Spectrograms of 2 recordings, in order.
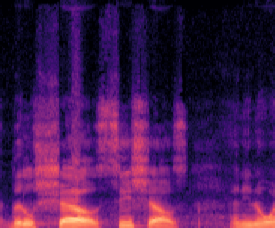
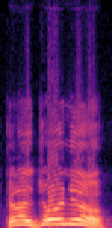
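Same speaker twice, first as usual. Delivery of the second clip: sweet-talking trickster; 9 semitones higher, 5 dB louder than usual. Acted. Sinclair asks to join.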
